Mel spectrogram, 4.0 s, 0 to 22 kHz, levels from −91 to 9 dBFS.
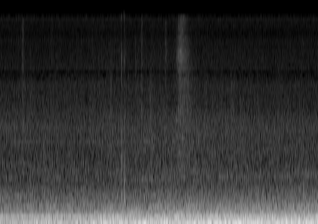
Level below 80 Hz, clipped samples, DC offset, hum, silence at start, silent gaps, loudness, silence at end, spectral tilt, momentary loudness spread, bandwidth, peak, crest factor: -16 dBFS; under 0.1%; under 0.1%; none; 0 s; none; -21 LUFS; 0 s; -10 dB/octave; 8 LU; 2 kHz; -2 dBFS; 14 dB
